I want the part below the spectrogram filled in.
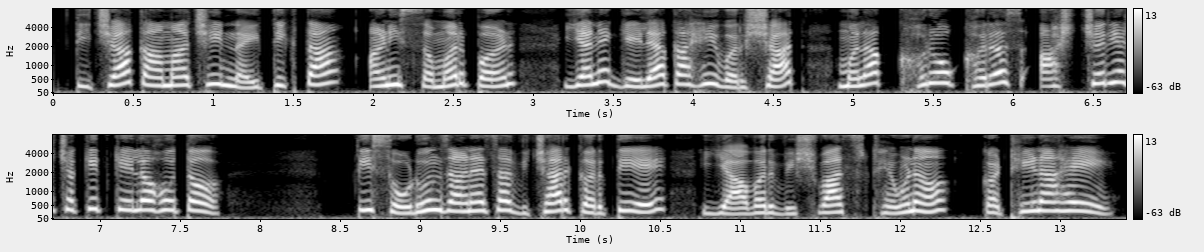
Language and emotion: Marathi, surprised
